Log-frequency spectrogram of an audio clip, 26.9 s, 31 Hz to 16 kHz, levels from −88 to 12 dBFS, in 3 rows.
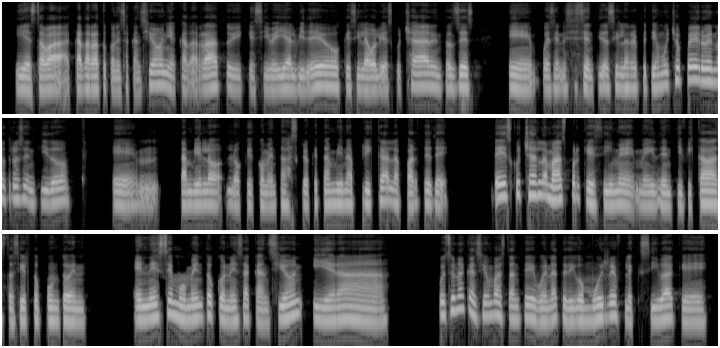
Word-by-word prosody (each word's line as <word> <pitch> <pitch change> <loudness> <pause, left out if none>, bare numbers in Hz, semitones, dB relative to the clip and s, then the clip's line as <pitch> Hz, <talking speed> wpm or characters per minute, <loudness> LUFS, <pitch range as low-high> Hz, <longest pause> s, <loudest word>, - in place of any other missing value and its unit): Y 130 0 0
estaba 125 +1 +4
a - - -5
cada 130 +1 +2
rato 130 0 +2
con 125 - -3
esa 115 - -7
canción 160 +9 -1
y 135 - -1
a 125 - -9
cada 120 -3 -3
rato, 140 +2 +2
y 130 -2 -4
que 120 - -9
si 130 - -7
veía 130 +2 +1
el 130 - -1
video, 145 +2 +2
que 140 -2 -4
si 130 - -6
la 125 -1 +3
volvía 125 +1 +2
a - - -3
escuchar, 150 -1 +1
entonces, 140 0 -1 0.4
eh, 130 -3 +1
pues, 130 0 -3
en 130 - -4
ese 135 +2 -10
sentido 135 0 -1
sí 145 +2 -4
le 140 0 0
repetía 140 +1 -3
mucho. 165 +7 -1
Pero 215 0 +3
en 190 -1 +2
otro 180 0 -3
sentido, 150 -1 -2 0.5
eh, 130 -1 -1 0.5
también 135 +1 +2
lo 135 -1 +1
lo 125 -3 -3
que 130 0 -8
comentabas, 130 +1 -4
creo 130 - -3
que 140 - -5
también 140 0 0
aplica 145 +3 -1
la 145 -3 0
parte 135 +3 -2
de - - -3 0.5
de 200 - +4
escucharla 225 +1 +2
más, 170 0 +5
porque 170 -8 0
sí 130 0 -1
me 135 -3 +1
me 130 -1 -3
identificaba 130 +2 +1
hasta 125 -2 -2
cierto 135 +1 -1
punto 130 0 +1
en 125 -1 -1 0.6
en 140 +1 +3
ese 165 +5 +3
momento 155 +1 +2
con 140 -4 +1
esa 140 +2 -1
canción 150 +8 0
y 140 -2 +1
era, 135 -2 +1 0.6
pues, 180 +5 -1
una 250 +2 +2
canción 175 -6 -1
bastante 150 -4 0
buena. 130 +3 0
Te 145 - -1
digo, 130 +1 +1
muy 140 +3 +2
reflexiva 145 -3 0
que 125 -3 -3
140 Hz, 180 wpm, -23 LUFS, 130-150 Hz, 0.6 s, más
